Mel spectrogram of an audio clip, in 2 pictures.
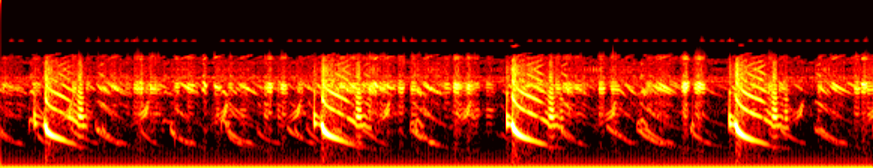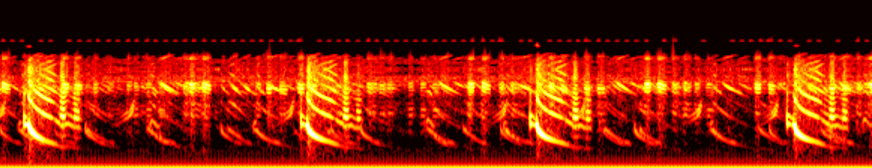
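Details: Male túngara frog inside a sound-proof box, calling in reply to a conspecific chorus played through a speaker. Loud descending whines repeat about every one and a half seconds over a fainter backdrop of many overlapping chorus whines, with a steady low hum.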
